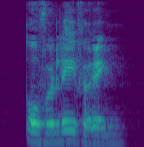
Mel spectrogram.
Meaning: oral tradition, lore/folklore: a story that is handed down, whose veracity is stronger than that of a legend
- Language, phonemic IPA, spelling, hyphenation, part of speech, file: Dutch, /ˈovərlevərɪŋ/, overlevering, over‧le‧ve‧ring, noun, Nl-overlevering.ogg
